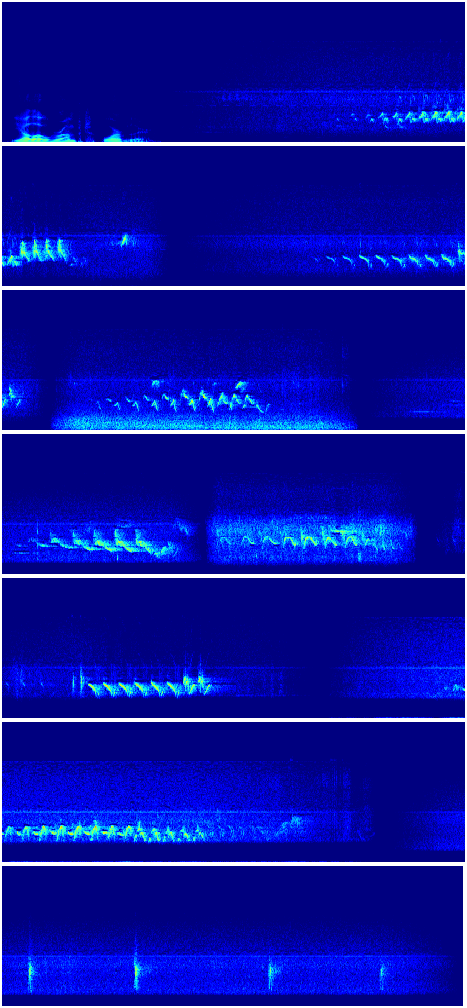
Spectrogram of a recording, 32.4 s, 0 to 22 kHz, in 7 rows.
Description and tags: Yellow-RumpedWarbler1
Although the Yellow-Rumped Warbler song may sound like a simple downwards trill, there are so many different types of them. There are a lot of different trills, some actually going up, that show some variability. At the end there are some "Swip"s and "Tuck"s.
